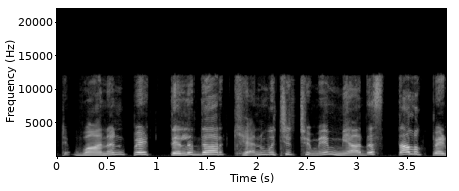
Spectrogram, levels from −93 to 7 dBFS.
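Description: A speech clip carrying a burst of packet loss from 2.36 to 2.45 s, right after "دار کھٮ۪ن". Roughly 80 ms of audio never arrived in time to be played. The receiver covers about 70 ms of the gap by extending the last received sound and letting it fade. Playback then resumes further along, so that stretch of speech is simply missing. The surrounding audio has the band limit near 12 kHz typical of an Opus call path.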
